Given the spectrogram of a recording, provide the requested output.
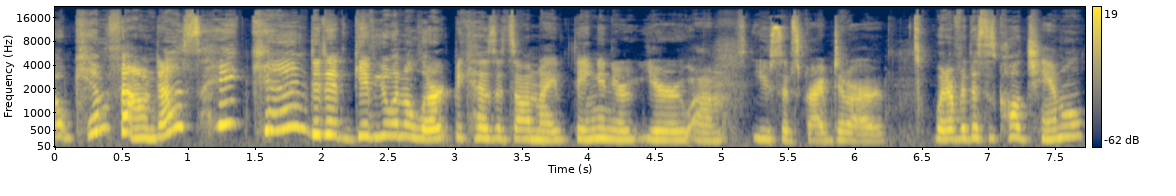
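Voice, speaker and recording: A woman speaks loudly in a high pitch with an American accent. Her tone is animated and her intonation lively. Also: moderate pace. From Illinois. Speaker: paper crafting channel host. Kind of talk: casual live stream chat.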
